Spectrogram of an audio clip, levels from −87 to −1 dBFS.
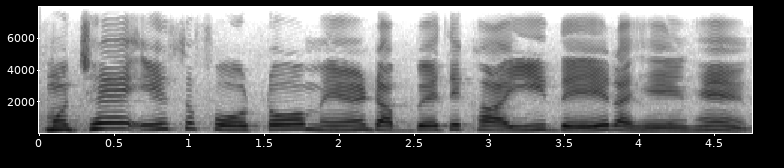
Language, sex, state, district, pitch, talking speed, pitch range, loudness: Hindi, female, Madhya Pradesh, Katni, 260 Hz, 115 wpm, 240-285 Hz, -15 LUFS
